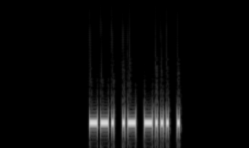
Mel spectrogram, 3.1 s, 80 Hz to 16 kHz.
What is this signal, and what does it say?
Morse code, heard as a keyed tone, about 36 wpm, 700 Hz. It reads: GABE
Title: USA Common Names - Max 5 Letters - 35wpm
